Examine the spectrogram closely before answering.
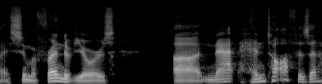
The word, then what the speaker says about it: Nat Hentoff: eventually became, I assume, a friend of yours, Nat Hentoff. Is that how you say his name? Yes, Nat Hentoff.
